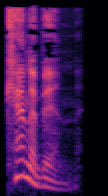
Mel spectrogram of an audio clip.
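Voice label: "cannabin", British English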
